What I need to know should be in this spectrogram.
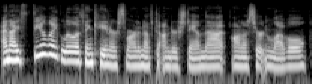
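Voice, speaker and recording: A woman's voice: deep voice, animated, fairly quick, darkish tone, clear, resonant tone. A woman co-hosting a casual podcast discussion, thinking aloud with emphatic speculation. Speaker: podcast co-host. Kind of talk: casual discussion and speculation about an audio drama.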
